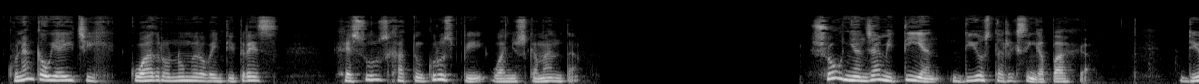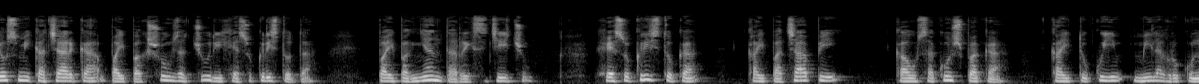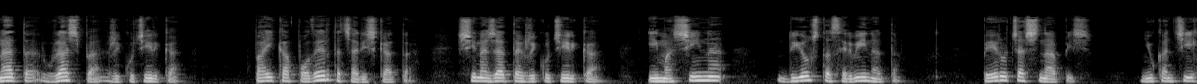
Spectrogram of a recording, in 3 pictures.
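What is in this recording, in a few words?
quichua chimborazo, drama; on trial for god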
